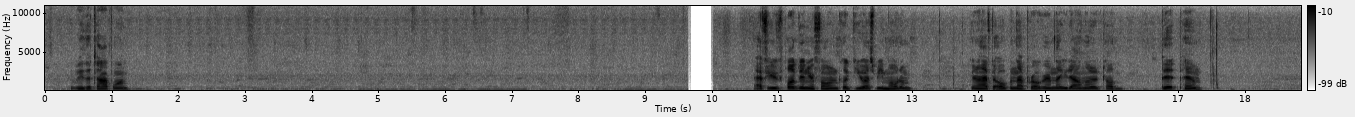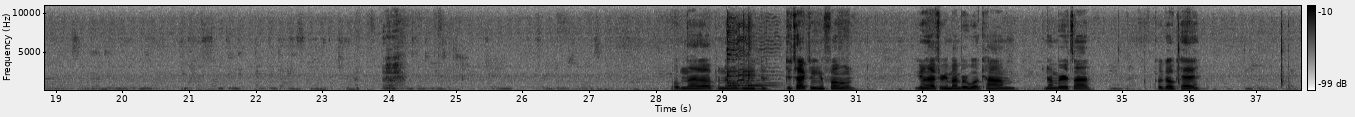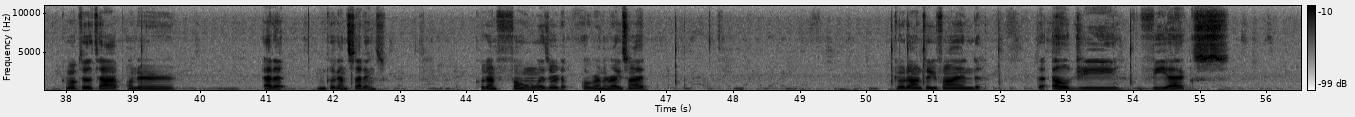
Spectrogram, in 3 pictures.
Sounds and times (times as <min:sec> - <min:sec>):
Speech: 0:00.0 - 0:09.7, 0:10.6 - 0:17.5, 0:18.3 - 0:31.2, 0:31.9 - 0:56.5.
